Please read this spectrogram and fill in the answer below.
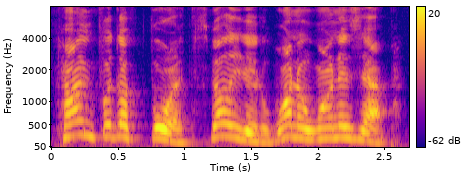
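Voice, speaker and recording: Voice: mid-range voice, animated, moderate pace, a little mellow. A baseball play-by-play announcer reading scripted commentary for a comic dub in short, clipped phrases.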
